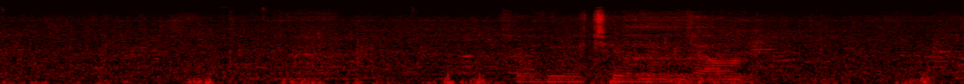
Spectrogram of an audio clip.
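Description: Men and women chatter nearby outdoors.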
